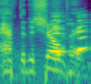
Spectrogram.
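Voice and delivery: put-on whisper. Imitating Maurice whispering into Marianne's ear: imitating Maurice whispering. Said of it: "he over there whispering to, in Marianne ear".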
